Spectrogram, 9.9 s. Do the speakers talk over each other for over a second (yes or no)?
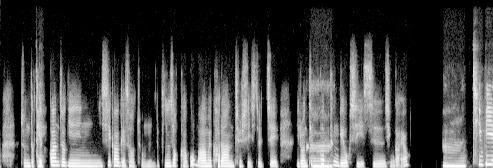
no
